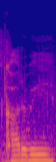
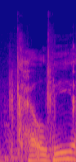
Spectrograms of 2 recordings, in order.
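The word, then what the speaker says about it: カルビ: Well, in Japanese it's karubi, but kalbi, I guess, in English.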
